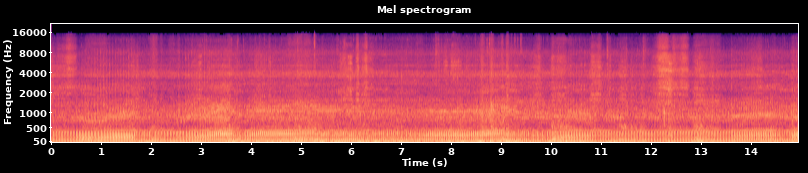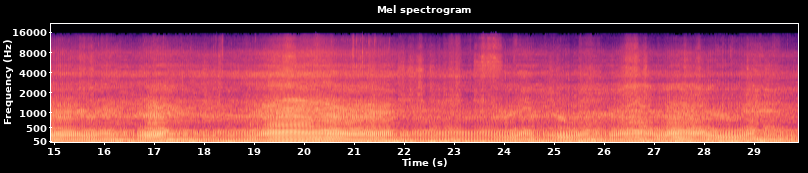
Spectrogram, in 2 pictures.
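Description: Kawasaki KLR250 dual-sport motorcycle's single-cylinder four-stroke engine running at low trail speed, its revs rising and falling again and again with the throttle. Occasional knocks and clatter come from the bike crossing rocks and roots.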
